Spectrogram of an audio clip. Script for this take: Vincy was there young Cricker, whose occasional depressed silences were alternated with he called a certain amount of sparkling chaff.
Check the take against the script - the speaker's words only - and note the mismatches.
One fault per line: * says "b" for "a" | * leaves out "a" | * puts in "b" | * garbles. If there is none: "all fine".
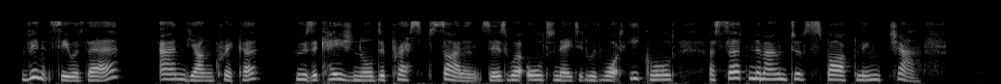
* puts in "and"
* puts in "what"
